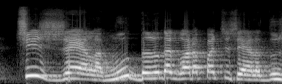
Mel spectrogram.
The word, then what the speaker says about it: tigela: Tigela. Mudando agora pra tigela do G e do J, né? Tigela é congelo, você não vai falar tiguela, né?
